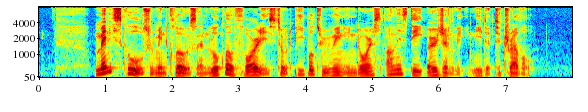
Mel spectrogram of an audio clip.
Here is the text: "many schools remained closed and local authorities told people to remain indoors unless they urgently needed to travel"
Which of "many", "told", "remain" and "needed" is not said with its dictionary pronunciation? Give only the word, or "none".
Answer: told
